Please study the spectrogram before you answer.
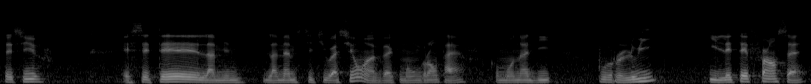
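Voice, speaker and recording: A man's voice: fairly low pitch, unhurried, slight background noise. A man giving hesitant, explanatory answers in a casual interview. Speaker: museum interviewee.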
